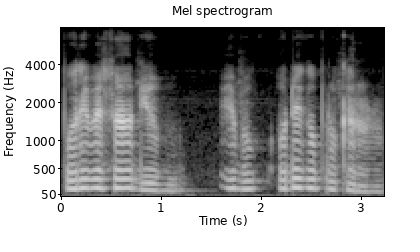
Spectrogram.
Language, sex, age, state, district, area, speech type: Odia, male, 18-30, Odisha, Cuttack, urban, spontaneous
